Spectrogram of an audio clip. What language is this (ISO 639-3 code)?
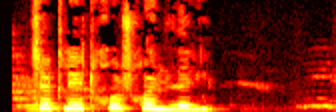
pus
